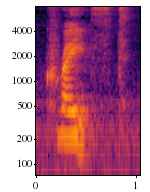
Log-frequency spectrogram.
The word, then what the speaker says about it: Critz: kind of backwards like Crist you know like with the S sound at the end and it's not just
